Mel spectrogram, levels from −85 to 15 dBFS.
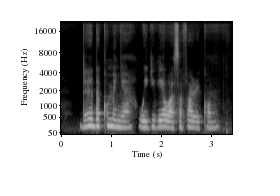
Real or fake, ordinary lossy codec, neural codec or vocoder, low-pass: fake; none; codec, 44.1 kHz, 2.6 kbps, SNAC; none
